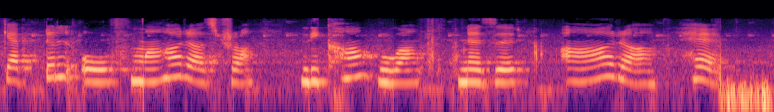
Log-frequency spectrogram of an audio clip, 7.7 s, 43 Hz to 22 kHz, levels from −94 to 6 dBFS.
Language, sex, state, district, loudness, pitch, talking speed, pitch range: Hindi, female, Punjab, Fazilka, -13 LUFS, 235 Hz, 70 wpm, 230-260 Hz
